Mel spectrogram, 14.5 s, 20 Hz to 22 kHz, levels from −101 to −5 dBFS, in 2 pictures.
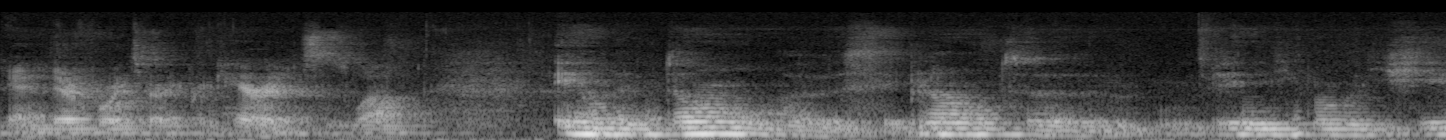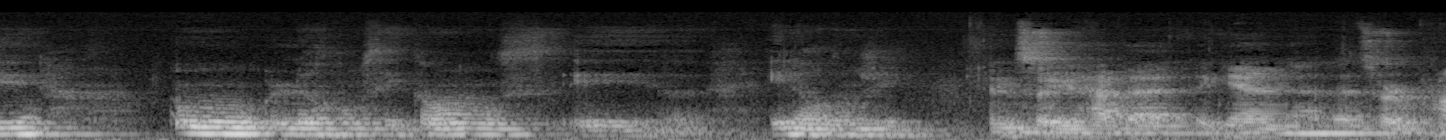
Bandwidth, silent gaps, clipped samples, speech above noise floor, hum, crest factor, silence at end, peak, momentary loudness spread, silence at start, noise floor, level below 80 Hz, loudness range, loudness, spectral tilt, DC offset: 11 kHz; none; under 0.1%; 22 dB; none; 18 dB; 0 s; -14 dBFS; 19 LU; 0 s; -53 dBFS; -60 dBFS; 6 LU; -32 LUFS; -8 dB/octave; under 0.1%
